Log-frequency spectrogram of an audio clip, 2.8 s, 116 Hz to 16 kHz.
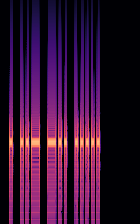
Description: Morse code, heard as a keyed tone, about 22 wpm, 700 Hz. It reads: EUD5
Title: Four Challenging Letter-Number Combinations 22wpm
